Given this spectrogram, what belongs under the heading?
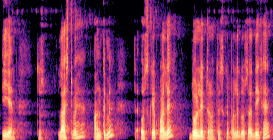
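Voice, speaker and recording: A man's voice: mid-range voice, animated, moderate pace. A man teaching pronunciation rules who repeats each point and asks and answers his own questions, speaking. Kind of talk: classroom-style explanation.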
